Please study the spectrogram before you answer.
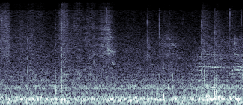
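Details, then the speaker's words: Fetal heart rate on Doppler during labour in a simulated skills-lab normal-delivery demonstration, checked after a uterine contraction eases with the cervix fully dilated: rapid, galloping whooshing fetal heartbeat pulses. "Setelah itu kita akan periksa denyut jantung janin. Setelah kontraksi uterusnya mereda untuk memastikan DDJJ itu masih dalam batas normal."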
